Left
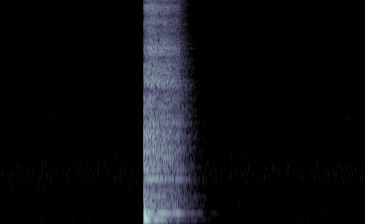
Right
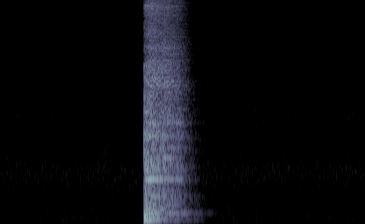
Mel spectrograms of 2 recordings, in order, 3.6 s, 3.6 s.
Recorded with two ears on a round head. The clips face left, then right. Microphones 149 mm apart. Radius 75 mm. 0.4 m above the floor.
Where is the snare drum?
70° left (ahead or behind), 0.8 m.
